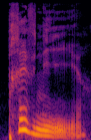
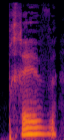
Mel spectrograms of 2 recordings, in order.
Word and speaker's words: prévenir: Prévenir, okay, remember that first you've got this accent aigu on the top of e, so here it's e, okay, and you don't insist on this here, so prévenir, prévenir.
